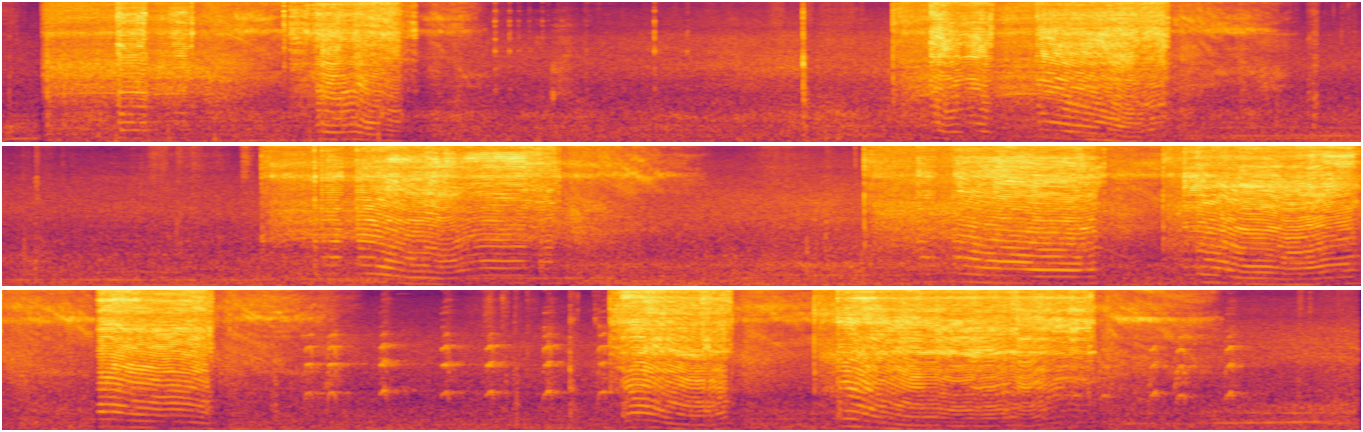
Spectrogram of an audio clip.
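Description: Angle grinder with a cut-off wheel cutting into the headlight mounting panel of a Ford Super Duty's front end, in about five bursts of one to four seconds. The motor's pitch slides up and down through each cut, with quieter spells between them.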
